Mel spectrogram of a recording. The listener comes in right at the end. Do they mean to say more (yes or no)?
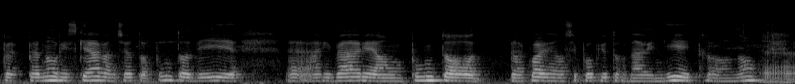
no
